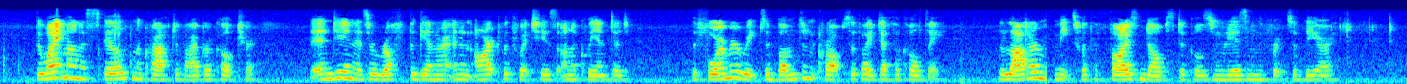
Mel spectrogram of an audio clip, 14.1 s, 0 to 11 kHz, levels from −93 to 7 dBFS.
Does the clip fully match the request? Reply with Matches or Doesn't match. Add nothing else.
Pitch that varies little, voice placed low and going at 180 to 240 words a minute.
Doesn't match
